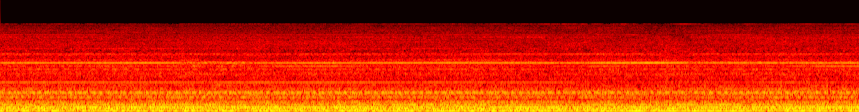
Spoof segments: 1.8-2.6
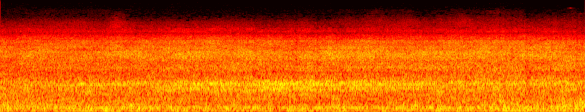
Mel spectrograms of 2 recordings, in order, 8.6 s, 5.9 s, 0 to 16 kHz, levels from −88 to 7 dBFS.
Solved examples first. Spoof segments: 0.4-1.1

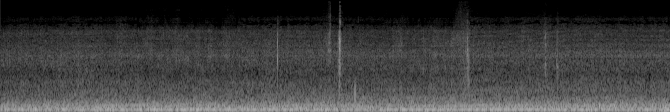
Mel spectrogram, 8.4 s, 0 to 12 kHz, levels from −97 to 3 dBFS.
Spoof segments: 1.7-3.0; 4.8-5.7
